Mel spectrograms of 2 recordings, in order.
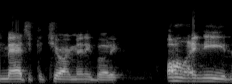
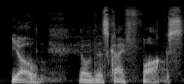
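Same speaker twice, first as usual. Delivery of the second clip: whispering, lower; 3 semitones lower than usual. Whispering to Zelf about a newcomer in the group: whisper. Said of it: "I'm gonna whisper to Zelf".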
